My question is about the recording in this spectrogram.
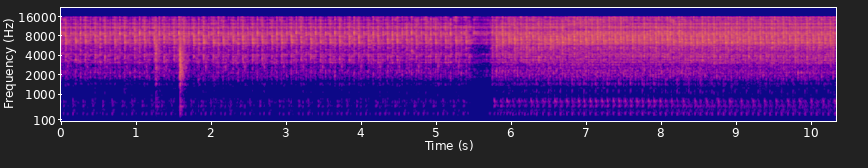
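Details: Stuart model steam engine after a very fine adjustment to cure a slight knock from one cylinder: soft steady steam hiss with quick, even chuff and no knocks or stumbles; runs smoothly on low pressure.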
